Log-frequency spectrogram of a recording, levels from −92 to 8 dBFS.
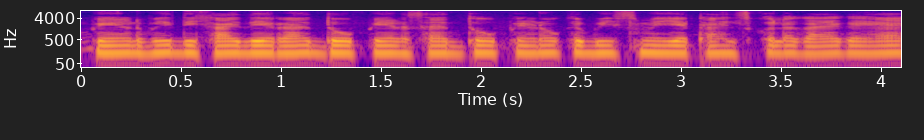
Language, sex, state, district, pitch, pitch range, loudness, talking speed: Hindi, male, Chhattisgarh, Kabirdham, 145 Hz, 140-145 Hz, -17 LUFS, 305 wpm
